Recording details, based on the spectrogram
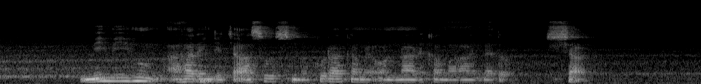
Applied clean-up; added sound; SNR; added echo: none; Subway, metro, underground; 16 dB; reverberation time 0.4 s.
